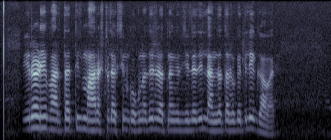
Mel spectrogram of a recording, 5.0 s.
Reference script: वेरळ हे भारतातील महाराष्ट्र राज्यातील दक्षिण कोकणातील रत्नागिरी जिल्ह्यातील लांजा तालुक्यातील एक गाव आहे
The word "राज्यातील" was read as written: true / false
false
